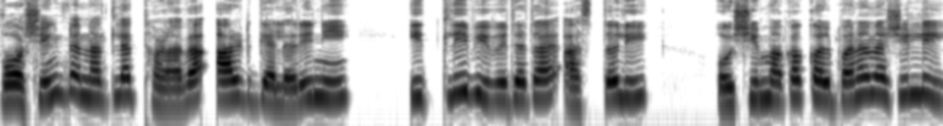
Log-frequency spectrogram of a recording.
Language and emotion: Goan Konkani, surprised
